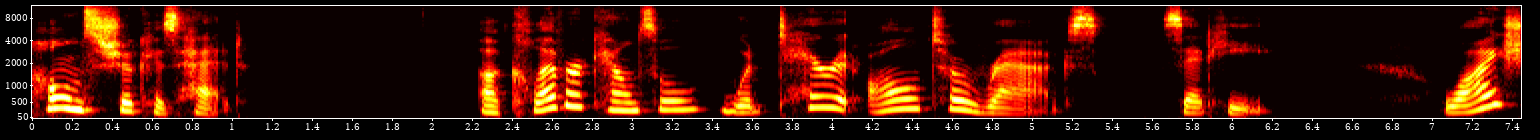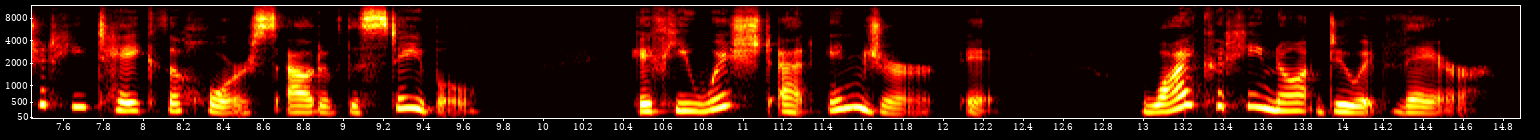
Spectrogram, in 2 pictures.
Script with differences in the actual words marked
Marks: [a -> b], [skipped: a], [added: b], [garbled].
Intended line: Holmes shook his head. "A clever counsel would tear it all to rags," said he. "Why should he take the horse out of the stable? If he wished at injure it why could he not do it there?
Holmes shook his head. "A clever counsel would tear it all to rags," said he. "Why should he take the horse out of the stable? If he wished at injure it why could he not do it there?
